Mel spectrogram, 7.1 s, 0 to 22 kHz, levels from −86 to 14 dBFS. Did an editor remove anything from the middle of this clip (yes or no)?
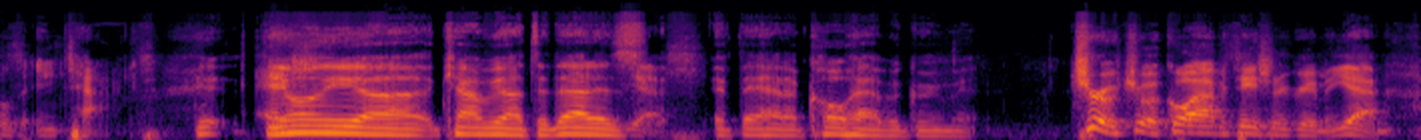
no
